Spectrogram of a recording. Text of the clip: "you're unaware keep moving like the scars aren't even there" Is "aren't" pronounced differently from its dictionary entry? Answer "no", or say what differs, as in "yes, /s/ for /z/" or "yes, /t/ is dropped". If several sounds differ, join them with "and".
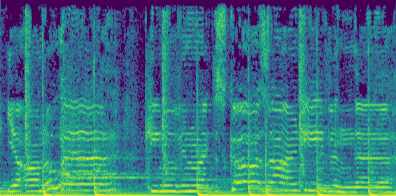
yes, /ɹ/ is dropped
